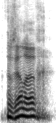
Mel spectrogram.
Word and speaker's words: gezellig: Gezellig. You have to, a little bit Yes. more emphasis on the last part, Benny. We need to hear it on Gezellig.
